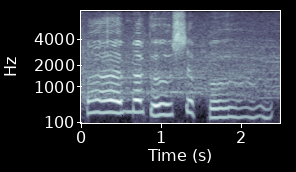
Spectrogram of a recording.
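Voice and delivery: high, slow and loud; hype move call. Real, not acted. Gamer hyping his wrestler's signature move, drawn-out call. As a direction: stretch the move name out like an announcer.

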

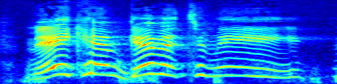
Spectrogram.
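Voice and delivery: high, loud demand; screamed. A narrator's reading. Turtle appealing to Yak and Zebra, screaming. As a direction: scream it like a child in a tantrum. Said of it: "screamed Turtle".

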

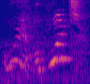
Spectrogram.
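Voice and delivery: very high, startled question; baffled. Real, not acted. Commentator stunned that both cars are out, baffled. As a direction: squeak it out in disbelief.

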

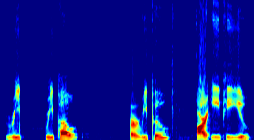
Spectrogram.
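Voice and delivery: questioning, pitched high with rising ends; tentative guesses, each lifting like a question; unsure of pronunciation. Real, not acted. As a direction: sound out an unfamiliar name, unsure. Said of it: "I don't know if that's how you pronounce it".

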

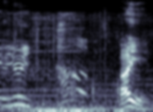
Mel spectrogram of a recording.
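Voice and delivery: usual speaking voice

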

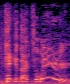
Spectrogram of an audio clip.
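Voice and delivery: high-pitched disbelief; high incredulous question. Real, not acted. Argument over returning.

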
